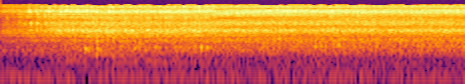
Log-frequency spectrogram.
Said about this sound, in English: I got water running. Like. Shower. I had like a spigot running or water running from a spigot. Let's see. I don't know how specific we need to get. I was right. What? A tap running. Okay. It's still water running, so.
